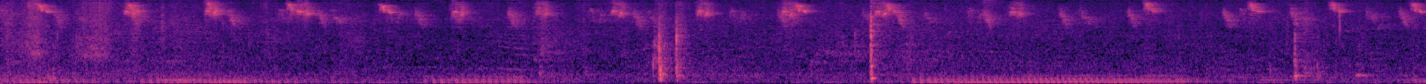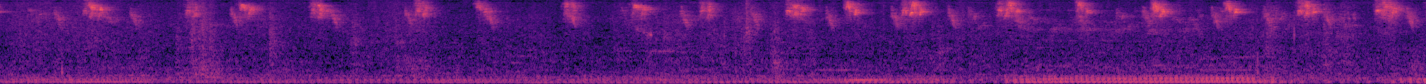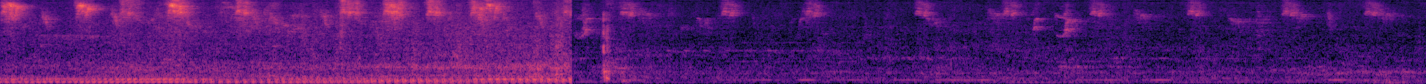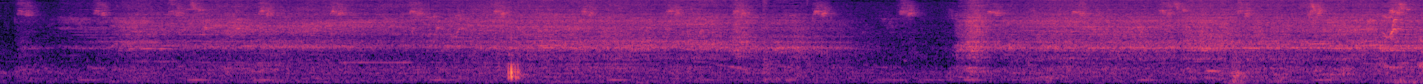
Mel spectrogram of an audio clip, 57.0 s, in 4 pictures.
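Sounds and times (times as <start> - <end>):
small bird chirping: 19.9 - 35.0, 51.8 - 57.0.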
